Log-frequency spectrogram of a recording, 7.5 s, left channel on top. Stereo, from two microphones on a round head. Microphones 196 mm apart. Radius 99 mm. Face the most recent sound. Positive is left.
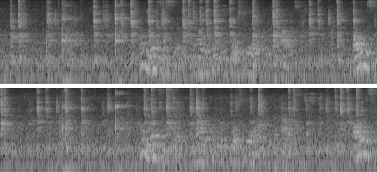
turn(degrees=35)  # may be behind; listen again after turning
